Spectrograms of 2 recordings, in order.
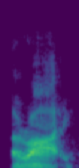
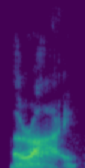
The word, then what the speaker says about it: awry: goes south it means the plan has gone arai arai now how do you say this next word some people pronounce it as Oasis now it's not pronounced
